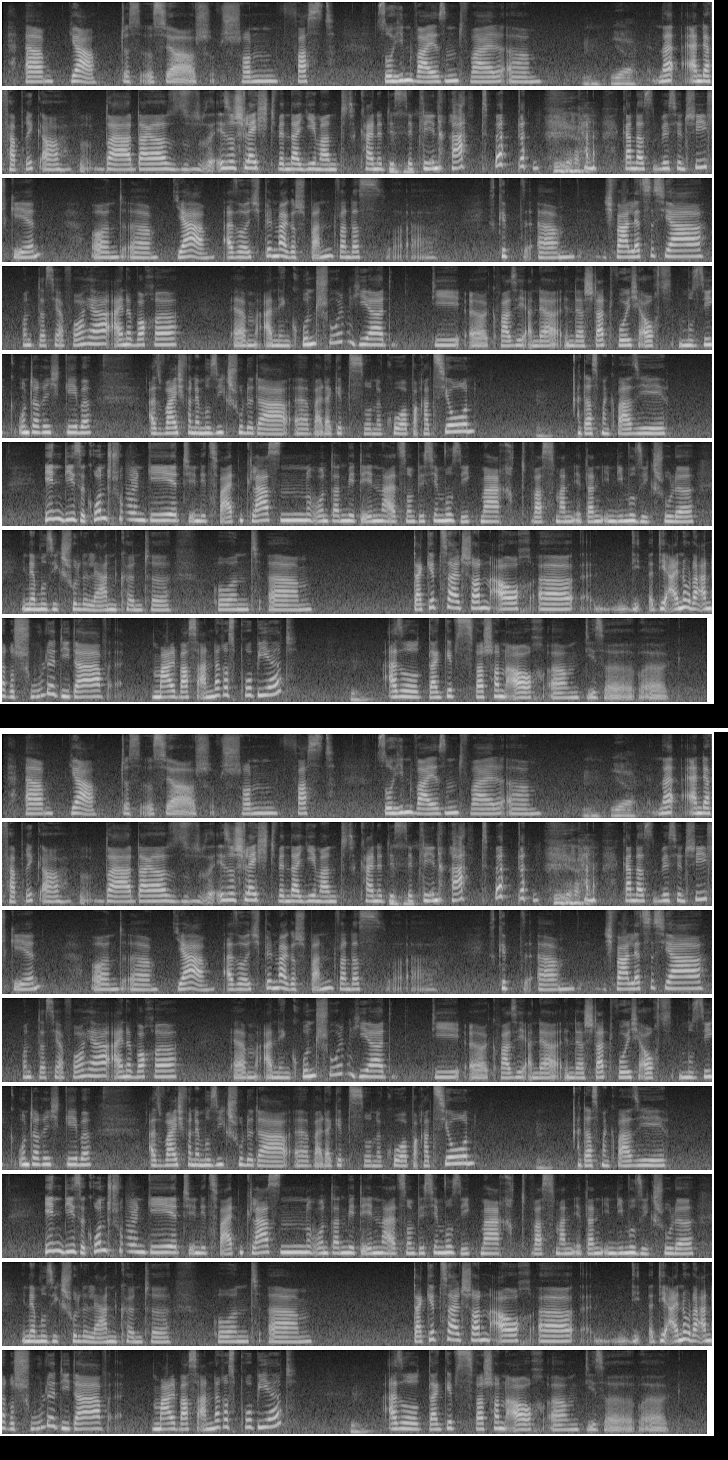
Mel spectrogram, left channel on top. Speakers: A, on the left; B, on the right.
A: Ähm, ja, das ist ja sch schon fast so hinweisend, weil ähm,
B: Mhm. Ja.
A: ne, an der Fabrik, äh, da, da s- ist es schlecht, wenn da jemand keine Disziplin
B: Mhm.
A: <laughs> hat. Dann
B: Ja.
A: kann, kann das ein bisschen schief gehen. Und ähm, ja, also ich bin mal gespannt, wann das. Äh, es gibt, ähm, ich war letztes Jahr und das Jahr vorher eine Woche ähm, an den Grundschulen hier, die äh, quasi an der in der Stadt, wo ich auch Musikunterricht gebe. Also war ich von der Musikschule da, äh, weil da gibt es so eine Kooperation,
B: Mhm.
A: dass man quasi in diese Grundschulen geht, in die zweiten Klassen und dann mit denen halt so ein bisschen Musik macht, was man dann in die Musikschule, in der Musikschule lernen könnte. Und ähm, da gibt's halt schon auch äh, die, die eine oder andere Schule, die da mal was anderes probiert.
B: Mhm.
A: Also da gibt's zwar schon auch ähm, diese, äh,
